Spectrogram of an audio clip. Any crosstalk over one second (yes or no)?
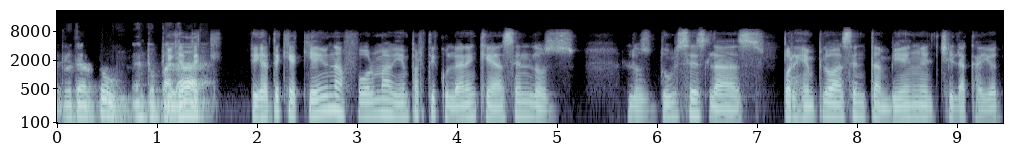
no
